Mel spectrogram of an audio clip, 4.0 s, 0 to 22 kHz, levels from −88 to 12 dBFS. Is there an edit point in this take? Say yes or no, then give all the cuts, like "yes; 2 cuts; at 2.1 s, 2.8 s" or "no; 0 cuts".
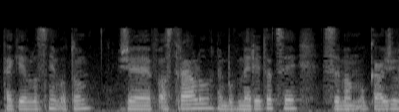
no; 0 cuts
